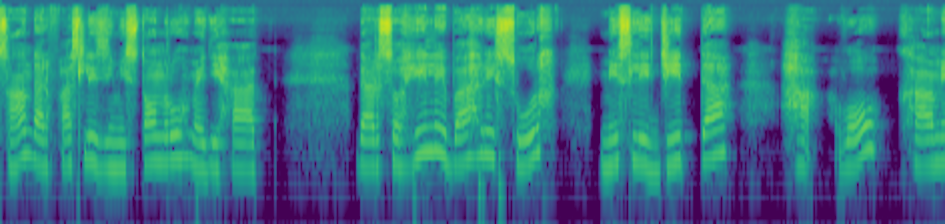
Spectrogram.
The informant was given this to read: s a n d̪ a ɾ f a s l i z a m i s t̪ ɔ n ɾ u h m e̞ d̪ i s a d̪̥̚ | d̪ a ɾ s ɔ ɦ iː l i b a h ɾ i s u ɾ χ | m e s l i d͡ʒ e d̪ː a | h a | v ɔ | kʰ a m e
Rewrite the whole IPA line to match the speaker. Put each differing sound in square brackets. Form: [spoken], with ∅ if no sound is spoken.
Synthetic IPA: s a n d̪ a ɾ f a s l i z [i] m i s t̪ ɔ n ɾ u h m e̞ d̪ i [h] a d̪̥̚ | d̪ a ɾ s ɔ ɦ [i] l i b a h ɾ i s u ɾ χ | m [i] s l i d͡ʒ [i] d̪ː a | h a | v ɔ | kʰ a m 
